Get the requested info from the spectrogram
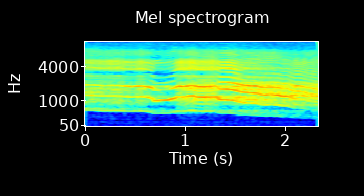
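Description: A long, wavering scream held as one unbroken cry, slowly sliding down in pitch.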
